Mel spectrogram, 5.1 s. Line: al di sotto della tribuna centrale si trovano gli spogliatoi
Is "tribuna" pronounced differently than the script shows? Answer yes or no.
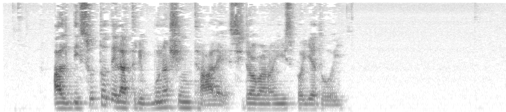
no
